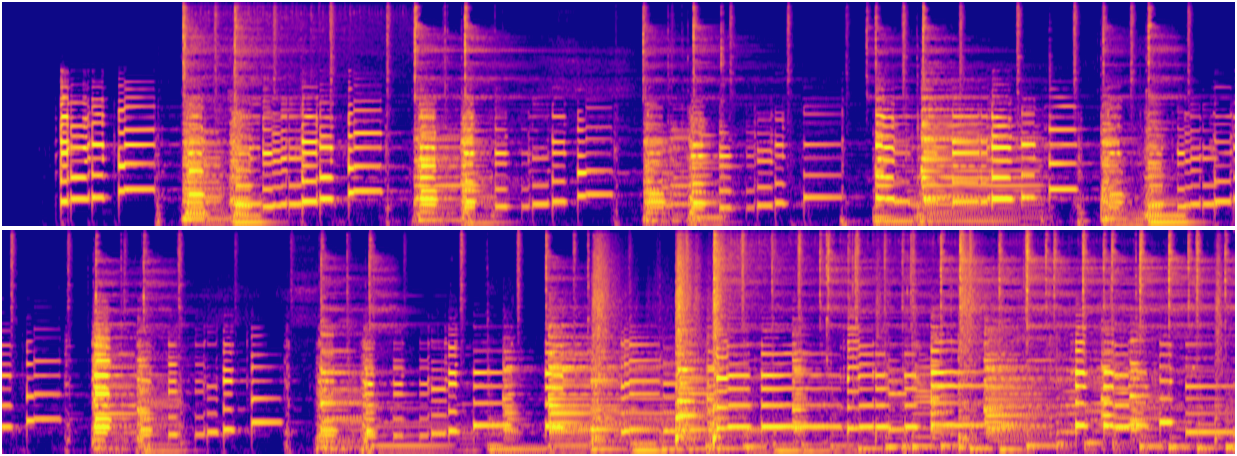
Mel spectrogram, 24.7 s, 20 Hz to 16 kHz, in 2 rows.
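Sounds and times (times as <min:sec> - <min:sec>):
jazz quartet bass: 0:01.8 - 0:05.4, 0:06.4 - 0:24.6
jazz quartet drums: 0:01.8 - 0:05.4, 0:06.3 - 0:12.0, 0:13.0 - 0:14.3, 0:17.4 - 0:24.6
jazz quartet acoustic guitar: 0:01.8 - 0:24.6
jazz quartet piano: 0:01.8 - 0:24.6.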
